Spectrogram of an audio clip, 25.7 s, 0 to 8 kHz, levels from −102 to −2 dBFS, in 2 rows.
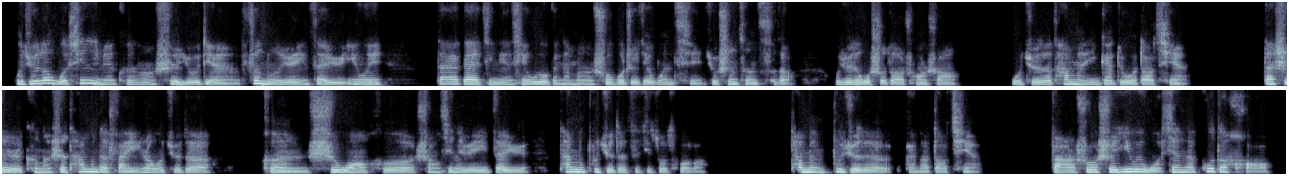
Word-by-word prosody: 我 235 - +4
觉 235 +3 +4
得 280 +2 +7
我 205 -8 +3
心 280 +9 +2
里 255 - +6
面 190 -2 -2
可 185 -3 -7
能 165 +3 -7
是 220 +1 +1
有 175 +1 +1
点 265 +7 -1
愤 265 -2 +6
怒 215 - +3
的 185 - -1
原 160 -1 -1
因 190 - -4
在 200 0 0
于， 165 -2 +1
因 205 +3 -2
为， 200 +1 -1 0.5
大 215 0 0
概 210 -1 +5
几 190 -2 -8
年 165 +2 -3
前 195 +1 -2
我 210 - +2
有 185 - +3
跟 180 +4 -5
他 190 - -4
们 190 0 -4
说 210 +2 -1
过 200 -2 +1
这 170 -3 -2
些 165 0 -1
问 165 -2 -4
题， 130 -2 -9
就 170 - -4
深 210 +5 0
层 165 -6 -4
次 150 - -12
的， - - -6 0.4
我 175 - -4
觉 170 0 +3
得 195 +2 +3
我 165 - +2
受 175 - -3
到 170 -2 -2
了 155 - -1
创 150 -1 -5
伤， 145 +1 -7 0.5
我 170 - -2
觉 160 0 -3
得 175 +1 +1
他 205 - -4
们 200 -4 +1
应 170 - -5
该 180 0 -1
对 175 +1 -4
我 140 -3 0
道 150 -1 0
歉。 140 - -6 0.7
但 225 -1 +4
是， 195 -6 +3
可 185 - -5
能 180 +1 -2
是 215 - +1
他 230 - -2
们 235 0 +6
的 200 -2 +3
反 165 -7 -2
应 155 +4 -4
让 185 -1 0
我 165 - -3
觉 150 - -6
得， 165 -1 -2 0.5
很 145 -4 -1
失 210 - -1
望 200 -6 +3
和 150 0 -3
伤 190 +2 -5
心 205 - -2
的 185 - -1
原 150 -1 0
因 155 +2 -3
在 175 -2 +1
于， 150 -1 -2 0.3
他 235 - +2
们 220 -1 +7
不 230 - 0
觉 195 -5 0
得 160 -1 -3
自 160 +1 -12
己 150 -2 -11
做 140 0 -6
错 145 +1 -7
了， - - -12 0.9
他 215 - -1
们 210 -3 +5
不 235 +6 +2
觉 180 -6 +2
得 155 -1 -3
感 145 - -8
到 135 0 -5
道 140 0 -4
歉。 - - -7 0.7
反 170 - +2
而 160 +1 -1
说 220 +3 +4
是 220 -1 +4
因 235 +3 +8
为 235 - +8
我 180 -8 +2
现 220 -2 0
在 210 -1 +3
过 265 +6 +4
得 220 -1 +2
好， - - -7
180 Hz, 275 characters per minute, -21 LUFS, 160-210 Hz, 0.9 s, 因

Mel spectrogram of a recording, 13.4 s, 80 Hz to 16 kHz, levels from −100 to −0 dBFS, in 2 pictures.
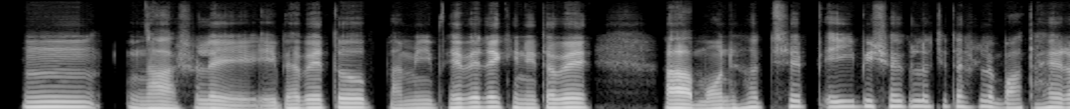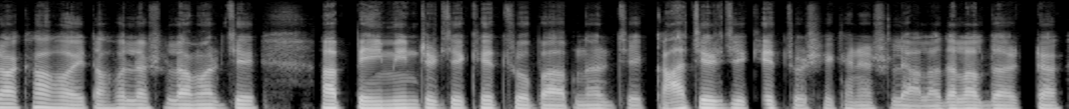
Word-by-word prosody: হুম, 165 +1 +3 0.5
না 120 - +2
আসলে 130 +4 -2 0.3
এভাবে 125 +5 +1
তো 150 - +1 0.3
আমি 120 +3 -3 0.2
ভেবে 145 +2 +3
দেখিনি। 150 -4 +2
তবে 140 +2 +5 0.6
আ - - +6 0.2
মনে 120 +1 +1
হচ্ছে 155 +3 -4 0.3
এই 170 - +1
বিষয়গুলো 180 0 0
যদি 180 -2 -9
আসলে 170 +2 -3
মাথায় 135 +2 -1
রাখা 135 +3 0
হয়, 120 -2 +2
তাহলে 120 +1 -1
আসলে 125 +2 -5
আমার 120 0 +1
যে 125 - +2 0.5
আ - - +8 0.2
পেমেন্টের 120 +1 +3
যে 125 - +3
ক্ষেত্র 125 -3 -1 0.2
বা 110 - +2
আপনার 110 +1 -3
যে - - -5 0.2
কাজের 115 +4 +3
যে 125 - +2
ক্ষেত্র, 125 -2 -2 0.2
সেখানে 110 -1 -5
আসলে 110 0 -6
আলাদা, 100 +2 -1
আলাদা 110 0 +1
একটা 110 - -3
125 Hz, 170 wpm, -24 LUFS, 115-145 Hz, 0.6 s, আ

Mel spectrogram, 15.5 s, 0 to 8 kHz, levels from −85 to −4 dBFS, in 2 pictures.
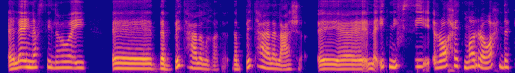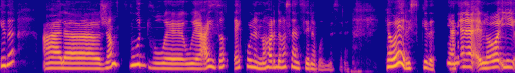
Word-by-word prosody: ألاقي 255 +7 +5
نَفْسي 255 +1 -2
اللي 230 -1 -4
هو 240 +1 -2
إيه 230 -1 -1 0.4
آآ 205 -1 +4
دَبِّتها 205 - -1
على 210 - 0
الغدا، 170 -4 -10
دَبِّتها 265 - -5
على 205 -4 0
العشا 180 0 -4 0.2
آآ 185 0 +1
لقيت 275 +8 -3
نِفْسي 280 0 -3
راحت 280 +3 0
مَرّة 260 0 +1
واحدة 265 +3 -2
كده 325 - -2 0.4
على 220 +1 +2 0.6
junk 315 - +1
food 345 -3 -2
و 210 0 -3 0.3
وعايزة 205 +7 +1
اط 275 -1 -11
آكل 260 +3 -2
النهاردة 250 +4 0
مثلًا 265 -2 -3
سينابون 195 - -7
مثلًا. 80 - -23 0.5
كوارث 275 - +5
كده 220 -8 -3 0.2
يعني 200 +1 +1
أنا 275 0 +4
اللي 220 +1 +2
هو 245 +3 +2
إي 265 -2 0
235 Hz, 145 wpm, -23 LUFS, 200-270 Hz, 0.6 s, ألاقي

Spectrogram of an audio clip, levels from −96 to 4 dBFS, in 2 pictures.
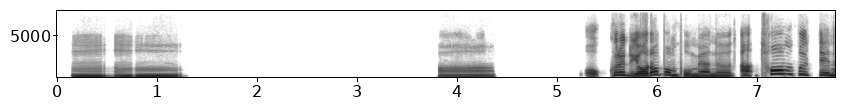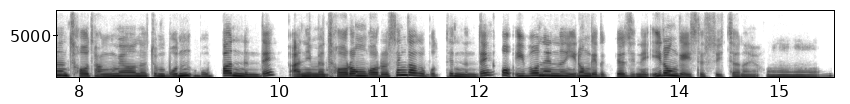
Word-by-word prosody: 음. 180 -1 -1 2.6
아. 160 0 -7 0.9
어 - - -1
그래도 305 -5 +1
여러 230 +10 +6
번 315 -6 +1
보면은 205 -2 0
아 265 -1 +2
'처음 425 -1 +5
볼 365 -3 -1
때는 260 -4 +1
저 215 0 -1
장면을 200 +1 0
좀 190 -3 -2
몬 210 +6 +4
못 190 -2 -9
봤는데?' 240 - +2
아니면 185 -1 0
'저런 220 +5 +3
거를 190 -2 0
생각을 290 -1 +2
못 150 -5 -11
했는데 190 - -2
어 280 - +2
이번에는 230 0 +2
이런 205 +2 +1
게 195 - -1
느껴지네?' 180 +1 -5
이런 250 +3 +4
게 190 - -2
있을 165 +2 -9
수 155 - -13
있잖아요. 140 -1 -9
어. 155 -1 -5
200 Hz, 250 characters per minute, -16 LUFS, 175-240 Hz, 2.6 s, 여러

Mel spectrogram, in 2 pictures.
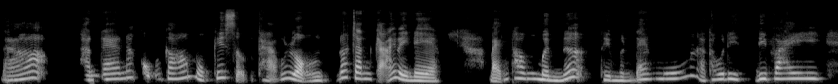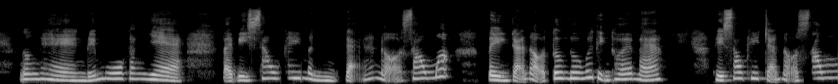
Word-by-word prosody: Đó, 230 +9 -1 0.4
thành 210 -1 -2
ra 245 +2 +1
nó 305 +4 -4
cũng 235 - -6
có 265 +4 0
một 220 - -3
cái 300 +1 -1
sự 310 - -3
thảo - - -4
luận 180 - +3
nó 310 +3 0
tranh 270 -3 +2
cãi 275 - 0
vậy 235 -8 +4
nè, 170 -4 +4 0.5
bản 240 - 0
thân 265 -2 0
mình 190 -5 +4
á 300 +9 +2 0.2
thì 200 -2 -1
mình 180 -1 -1
đang 245 +5 -2
muốn 265 +7 -2
là - - -5
thôi 235 +2 0
đi 245 -2 0
đi 255 +1 +1
vay 265 +1 0 0.3
ngân 245 +1 +1
hàng 195 -7 +2
để 185 - +2
mua 265 +2 +2
căn 255 -1 -3
nhà, 200 -8 +3 0.4
tại - - +1
vì 190 -1 +3
sau 275 +9 0
khi 295 0 -1
mình 190 -11 0
trả - - 0 0.2
nợ 255 -4 -2
xong 280 +3 -1
á, 365 - +3 0.4
tiền 195 -3 +4
trả 170 - +2
nợ 250 - +1
tương 280 0 +4
đương 280 -1 +3
với 315 +2 +1
tiền 225 -9 0
thuê 245 +2 +2
mà, 215 -1 +2 0.5
thì 195 -2 +5
sau 280 +9 +3
khi 275 -1 -2
trả - - 0
nợ 235 -2 -3
xong 275 +10 -2
250 Hz, 210 wpm, -23 LUFS, 200-275 Hz, 0.5 s, thì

